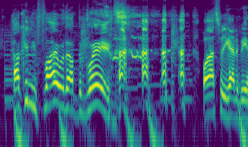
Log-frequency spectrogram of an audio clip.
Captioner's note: laughs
